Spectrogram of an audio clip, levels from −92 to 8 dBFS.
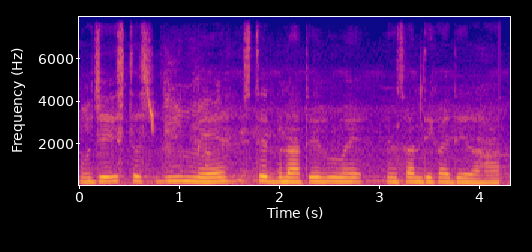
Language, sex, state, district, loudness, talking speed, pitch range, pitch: Hindi, female, Arunachal Pradesh, Papum Pare, -16 LUFS, 155 wpm, 205-225 Hz, 210 Hz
